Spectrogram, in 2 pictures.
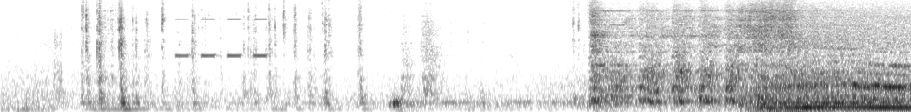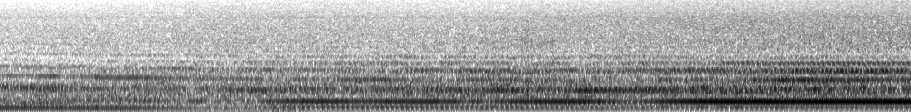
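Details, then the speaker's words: Nissan X-Trail idling in the workshop: after some clicks, a faint steady whine over the idle, traced by microphone to a worn alternator bearing; battery also not charging. "Just a little bit whiny."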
